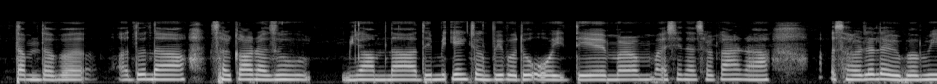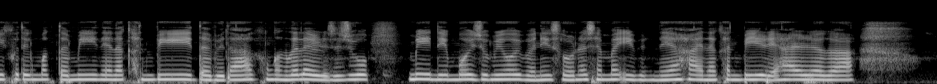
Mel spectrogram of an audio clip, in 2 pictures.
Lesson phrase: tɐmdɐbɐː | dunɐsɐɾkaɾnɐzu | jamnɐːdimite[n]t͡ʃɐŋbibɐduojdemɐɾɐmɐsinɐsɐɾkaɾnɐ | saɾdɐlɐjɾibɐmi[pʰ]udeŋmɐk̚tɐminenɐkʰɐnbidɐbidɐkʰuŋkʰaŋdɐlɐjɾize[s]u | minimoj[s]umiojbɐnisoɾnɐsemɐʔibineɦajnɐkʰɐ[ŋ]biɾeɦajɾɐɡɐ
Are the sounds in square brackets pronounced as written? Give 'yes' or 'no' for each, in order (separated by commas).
no, no, no, no, no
